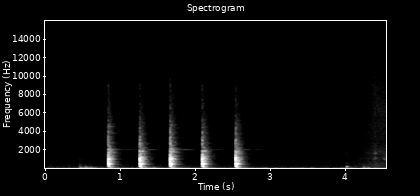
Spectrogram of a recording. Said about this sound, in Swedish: Plötsligt så hör de någon som knackar. Vad var det? Säger Emil. Så låter det lite högre. Nu är vi närma. Vart kommer knackningarna ifrån?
